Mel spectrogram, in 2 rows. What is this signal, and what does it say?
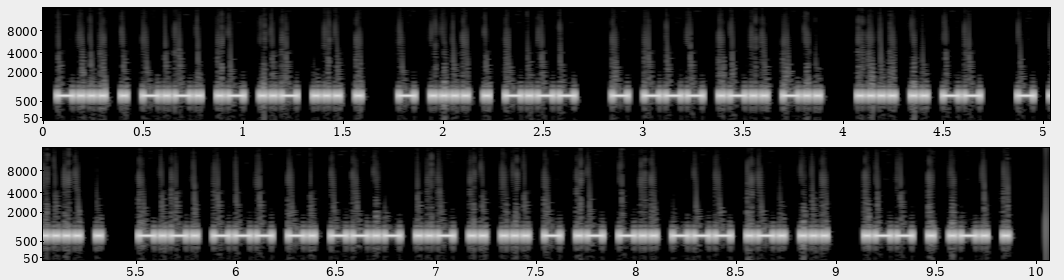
Morse code, heard as a keyed tone, about 41 wpm, 700 Hz. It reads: BECAUSE THEY TOLD HIM THE CONQUISTADORS WERE
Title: Pangram Challenge v2 - 45wpm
